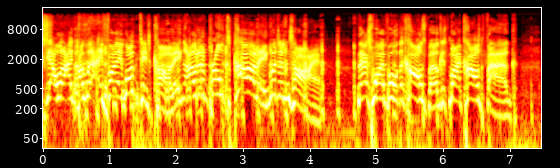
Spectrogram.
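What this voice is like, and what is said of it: Imitates another person's voice. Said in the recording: “my Harry Kane impression.”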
